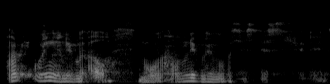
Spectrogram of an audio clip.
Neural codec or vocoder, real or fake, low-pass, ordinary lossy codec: autoencoder, 22.05 kHz, a latent of 192 numbers a frame, VITS, trained on one speaker; fake; 7.2 kHz; none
